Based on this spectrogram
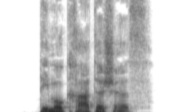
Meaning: strong/mixed nominative/accusative neuter singular of demokratisch
- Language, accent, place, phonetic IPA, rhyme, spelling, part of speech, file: German, Germany, Berlin, [demoˈkʁaːtɪʃəs], -aːtɪʃəs, demokratisches, adjective, De-demokratisches.ogg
